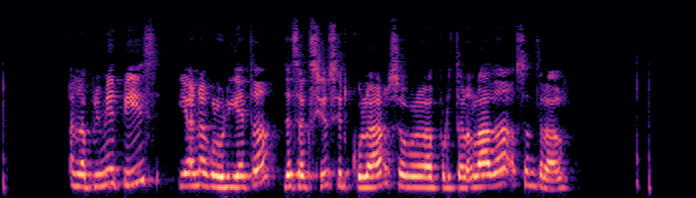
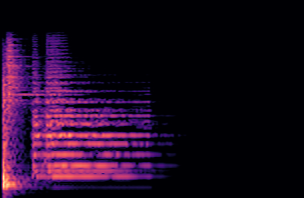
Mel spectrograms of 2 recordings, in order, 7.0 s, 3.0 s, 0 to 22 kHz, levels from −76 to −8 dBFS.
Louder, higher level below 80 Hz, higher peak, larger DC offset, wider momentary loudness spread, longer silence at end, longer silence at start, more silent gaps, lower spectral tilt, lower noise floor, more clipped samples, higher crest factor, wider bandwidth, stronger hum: first, -20 LUFS vs -25 LUFS; second, -76 dBFS vs -68 dBFS; second, -4 dBFS vs 0 dBFS; neither; second, 8 LU vs 18 LU; second, 1.3 s vs 1.55 s; about the same, 0.05 s vs 0 s; neither; first, -3.5 dB/octave vs -1.5 dB/octave; first, -80 dBFS vs -63 dBFS; neither; second, 16 dB vs 26 dB; first, 14.5 kHz vs 12 kHz; neither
